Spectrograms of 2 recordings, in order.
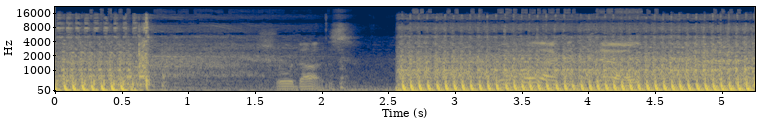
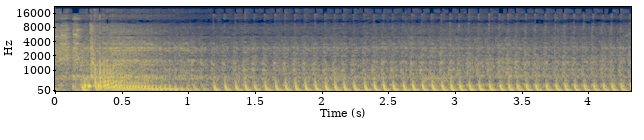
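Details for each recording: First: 2011 KTM 350 SX-F single-cylinder, fuel tank already swapped: steady popping about four beats a second after a brief cutout, crisp but lean; massive top-end dead spot with no power, running super lean from a clogged fuel injector, possibly its filter, later fixed by replacing injector, tank and spark plug. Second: 2011 KTM 350 SX-F after repair with replaced injector, fuel tank (fuel pump) and spark plug: after a blip, crisp even single-cylinder idle thumping about three to four times a second, no stumbles or dead spots; dirt bike now idling cleanly.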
